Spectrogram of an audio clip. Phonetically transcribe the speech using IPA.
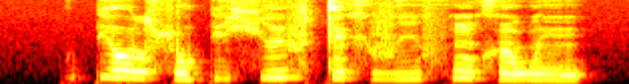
pʲ u lˠ ɬ u pʲ ə ç y v t ẽ x v i f ũ x ə̃ w ĩ

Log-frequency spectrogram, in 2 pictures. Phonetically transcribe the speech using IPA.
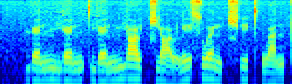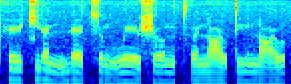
p ɥ ɛ˨˦ n n̪ j ɛ˨˦ n t̪ j ɛ˨˦ n m j ɑ˦ ʊ̯ t͡ɕ j ɑ̰˨˩ ʊ̯ l i˦ s w ə˥˨ n t͡ɕʰ i˦ t̪ʰ w a˨˦ n pʰ e˦ ɪ̯ t͡ɕ j ɛ˥˨ n n̪ ɥ ɛ˥˨ t͡s ʊ˥˨ ŋ l w e˥˨ ɪ̯ ʂ ɤ˦ ŋ t̪ʰ ə˦ n ɑ˥˨ ʊ̯ t̪ i˦ n ɑ˨˦ ʊ̯

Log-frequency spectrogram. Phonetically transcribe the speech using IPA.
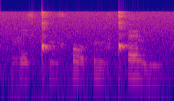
v e˨ x ǃʰ ɯ˨ x h o˦˨ h ɯ˦˨ v ǃʰ ɛ˦ l i˨

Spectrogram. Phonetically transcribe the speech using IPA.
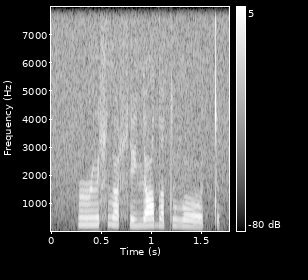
ɹ ɯ ɬ ð ɔ ɬ ɾ i lʲ ɔ dˤ ɯ t v o t

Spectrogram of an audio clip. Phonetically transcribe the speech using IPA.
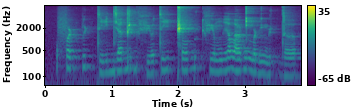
f ʌ˥ ʈ p i˥ ʈ t i˩˧ dʲ a˧˥ d i˥ ɖ fʲ o˩˧ t i˧˥ ǁ o˧˥ ɡʷ ə˥ ʈ fʲ ʌ˧ m i˧˥ lˠ a˧˥ ɖ m ʌ˧ ɖ mʲ a˩˧ ʈ d ʌ˩

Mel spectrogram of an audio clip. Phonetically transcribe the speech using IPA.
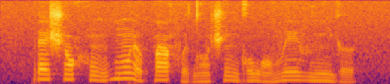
ɾ ɛ˦ ʃ ɔ̃˦ h ũ˦˨ ɡ͡b ũ˦ ɾ ə˨ p ã˦ f ə˨ d ɔ̃˨ ʃ ĩ˧ ɡ o˨˦ w ɔ̃˨ v eː˦ v ĩ˧ j ə˨

